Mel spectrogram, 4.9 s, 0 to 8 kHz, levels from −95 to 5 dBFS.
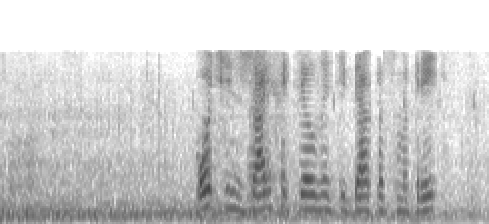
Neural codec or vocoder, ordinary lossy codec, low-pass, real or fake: vocoder, 44.1 kHz, 128 mel bands, Pupu-Vocoder; AAC, 16 kbps; 7.2 kHz; fake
